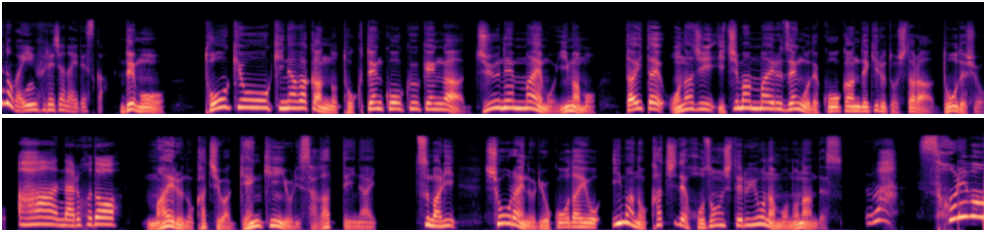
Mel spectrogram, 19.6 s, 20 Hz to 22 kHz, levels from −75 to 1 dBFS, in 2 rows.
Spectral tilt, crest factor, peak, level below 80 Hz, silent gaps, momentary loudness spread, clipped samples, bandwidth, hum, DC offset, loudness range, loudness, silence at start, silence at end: -5.5 dB/octave; 16 dB; 0 dBFS; -48 dBFS; none; 11 LU; under 0.1%; 12 kHz; none; under 0.1%; 2 LU; -16 LUFS; 0 s; 0 s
